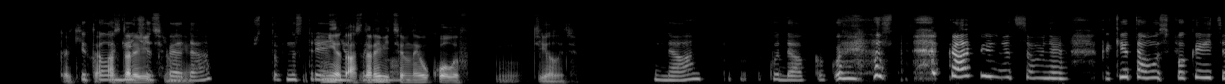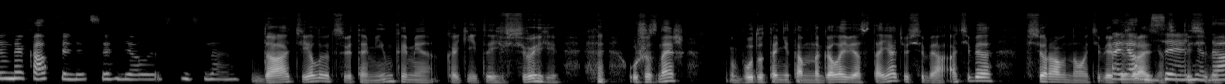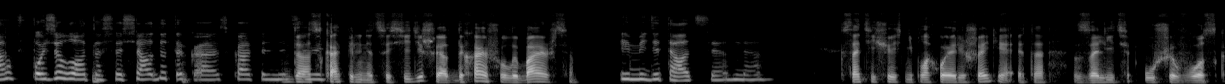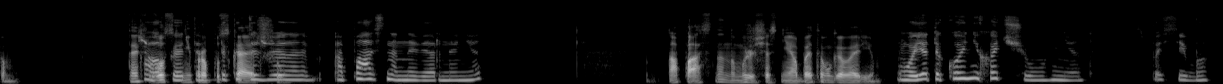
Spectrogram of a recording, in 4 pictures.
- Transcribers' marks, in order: tapping; grunt; laughing while speaking: "какое место капельницу мне"; laughing while speaking: "и всё"; chuckle; background speech
- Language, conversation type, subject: Russian, unstructured, Как вы обычно справляетесь с плохим настроением?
